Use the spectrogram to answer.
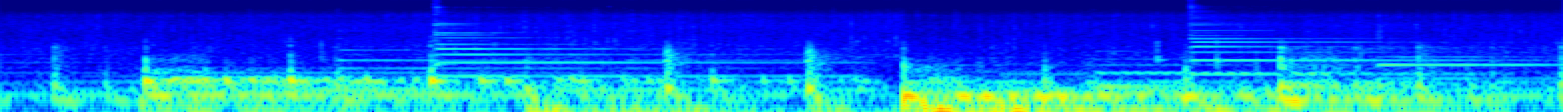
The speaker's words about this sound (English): Now, is that your own recording of rain? Yeah, I recorded some rain. Out the window of the bedroom?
